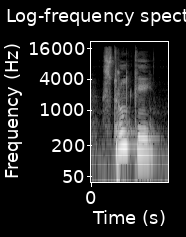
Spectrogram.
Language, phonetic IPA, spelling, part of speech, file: Ukrainian, [strʊnˈkɪi̯], стрункий, adjective, Uk-стрункий.ogg
- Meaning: slender, slim, svelte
